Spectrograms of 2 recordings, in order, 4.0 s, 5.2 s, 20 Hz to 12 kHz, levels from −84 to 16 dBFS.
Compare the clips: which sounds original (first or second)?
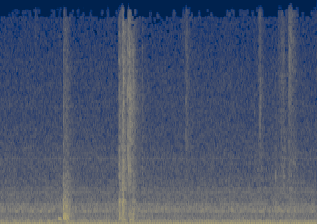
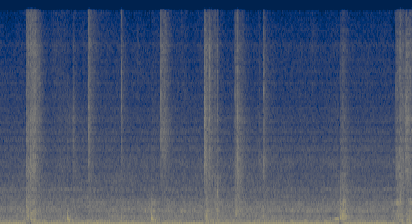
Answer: first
